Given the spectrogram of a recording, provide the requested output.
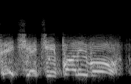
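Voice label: tank damaged, Czech, mood med; War Thunder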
